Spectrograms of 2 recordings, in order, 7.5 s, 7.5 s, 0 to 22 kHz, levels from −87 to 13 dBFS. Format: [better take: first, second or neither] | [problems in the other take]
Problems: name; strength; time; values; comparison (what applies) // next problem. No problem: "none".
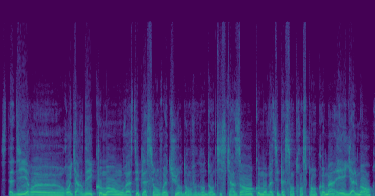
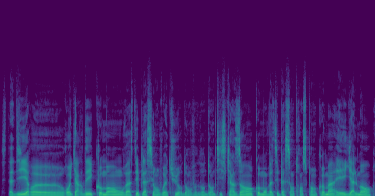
second | distortion; heavy; 8 dB below the speech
